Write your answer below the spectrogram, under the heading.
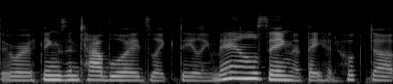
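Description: Against a quiet background, a woman with an ordinary speaking voice talks at a medium pitch with fairly even intonation. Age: 20s. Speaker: podcast host. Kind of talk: casual chat.

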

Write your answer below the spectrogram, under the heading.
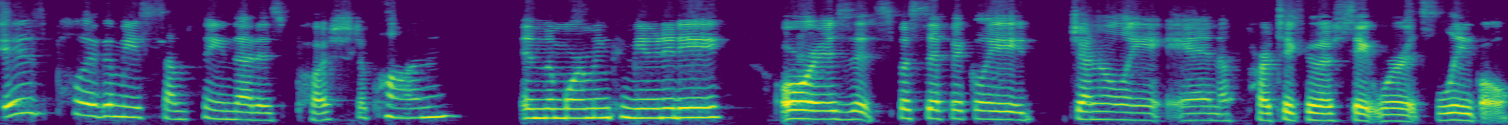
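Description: A woman with an American accent speaks at a moderate pace in a plain, everyday voice, medium in pitch with lively intonation. The recording is very clean, with a silent background. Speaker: stand-up comedian.

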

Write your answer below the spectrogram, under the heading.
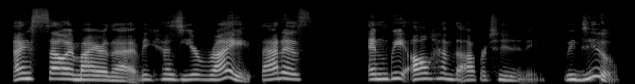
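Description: Dry and close with no echo, a woman's unremarkable speaking voice comes through on a very clean recording with a silent background, fairly high in pitch with ordinary variation and an American accent. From US Midwest, North Dakota. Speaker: real estate investor and business coach. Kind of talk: interview.

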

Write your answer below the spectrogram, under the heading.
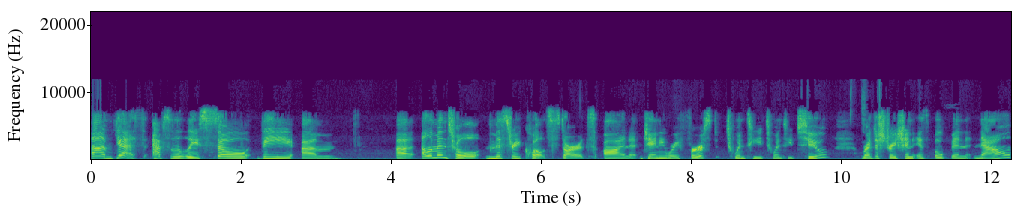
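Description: Very slowly, a woman speaks at a fairly high pitch with lively intonation. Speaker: quilter. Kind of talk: casual interview.

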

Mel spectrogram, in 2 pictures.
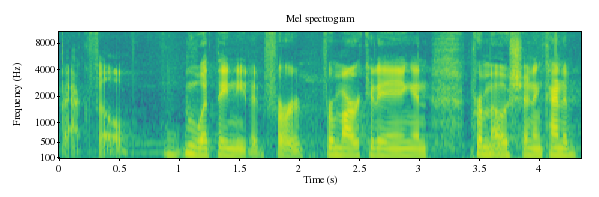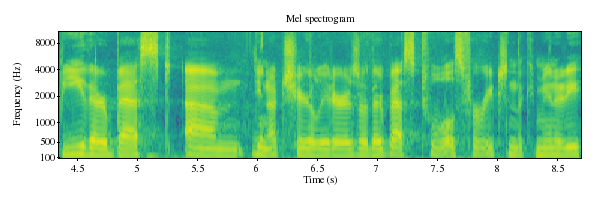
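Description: Against music in the background, a woman with a fairly low pitch speaks at a moderate pace. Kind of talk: casual chat.

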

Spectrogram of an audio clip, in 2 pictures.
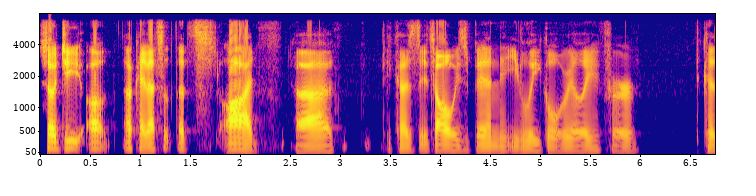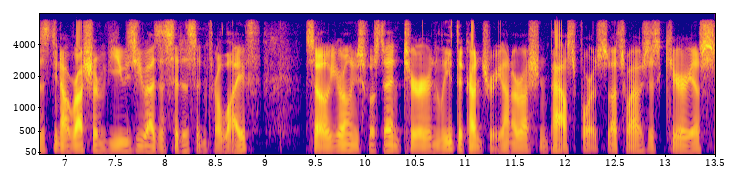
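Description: With a plain, everyday voice, a man speaks fairly quickly at a fairly low pitch and with fairly even intonation. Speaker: podcast host. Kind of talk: casual interview.

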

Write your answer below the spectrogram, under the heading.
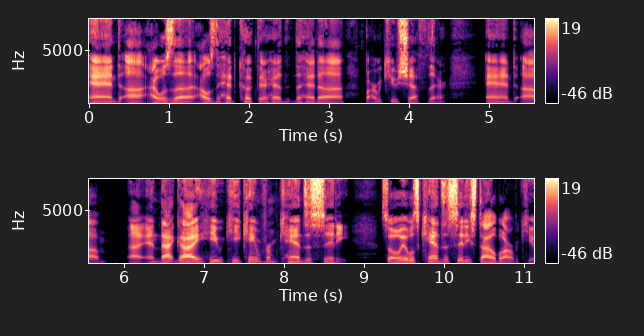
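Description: A man with an American accent at a moderate pace, ordinary pitch variation, on a very clean recording with a silent background. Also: medium pitch for a man. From California. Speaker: podcast host, comic shop worker. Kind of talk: casual chat. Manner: halting.

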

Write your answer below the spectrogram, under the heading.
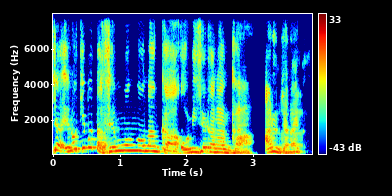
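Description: A man's extremely high voice with very wide pitch swings. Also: hardly any pauses. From Tokyo, Adachi ward. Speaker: comedian and garbage collector. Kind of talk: casual chat.

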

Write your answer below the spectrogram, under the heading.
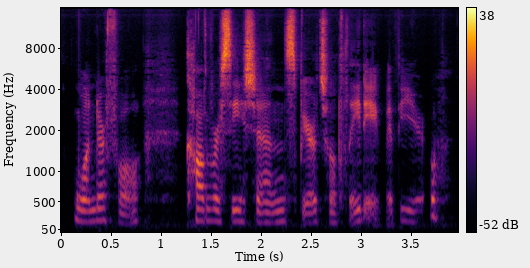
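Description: With an American accent and a plain, everyday voice, a woman speaks at a moderate pace and medium pitch with fairly even intonation, in a dry, close sound with no echo. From US, Philadelphia. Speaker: spiritual coach and yoga professor. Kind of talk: interview, casual chat.

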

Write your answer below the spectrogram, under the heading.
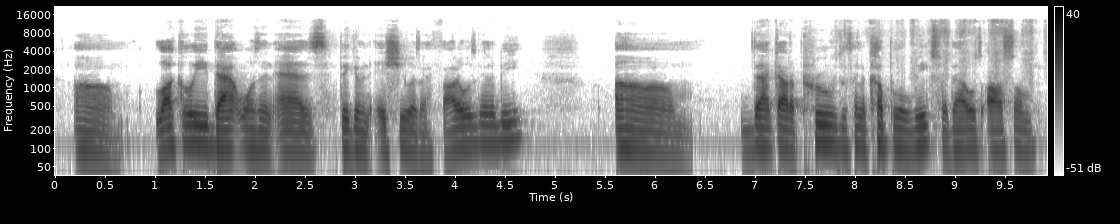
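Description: A man with a plain, everyday voice, fairly low pitch, fairly even intonation and a moderate pace. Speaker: podcast host and business owner. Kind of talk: casual solo monologue.

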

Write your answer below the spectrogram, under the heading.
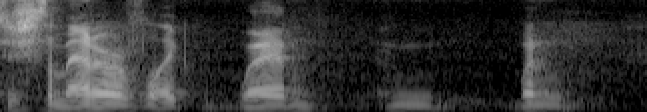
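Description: The speaker is a man. The background is silent and the recording very clean. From Chicago area, Illinois. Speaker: drummer. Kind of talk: casual chat.

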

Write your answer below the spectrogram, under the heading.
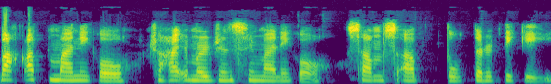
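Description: An unremarkable speaking voice moves at a fairly slow pace over a quiet background. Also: woman. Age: 30s. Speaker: caller. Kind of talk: casual chat.

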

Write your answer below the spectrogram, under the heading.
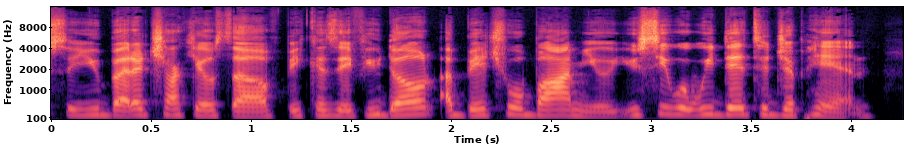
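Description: A woman with an American accent has a bright, sharp tone in a very clean recording with a silent background and a dry, close sound with no echo. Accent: mild Caribbean, mostly American-sounding. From St. Martin, Caribbean. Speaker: model and creative. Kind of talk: casual chat.

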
